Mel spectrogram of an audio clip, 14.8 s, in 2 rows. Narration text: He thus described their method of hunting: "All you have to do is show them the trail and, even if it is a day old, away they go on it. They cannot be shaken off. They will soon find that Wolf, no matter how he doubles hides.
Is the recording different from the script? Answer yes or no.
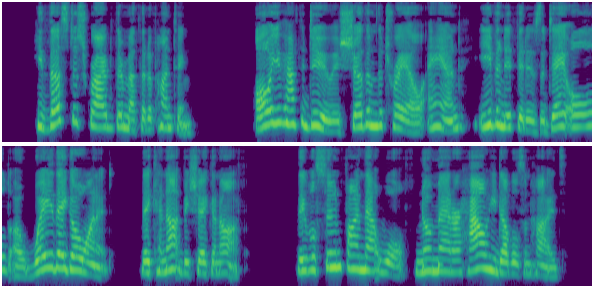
yes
